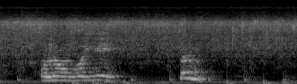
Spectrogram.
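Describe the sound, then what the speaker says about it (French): Potatoes sizzle in hot frying oil for a street-food aloo chaat, a steady close hiss running throughout while someone speaks briefly over it. "nos pommes de terre vont directement dans la friture"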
